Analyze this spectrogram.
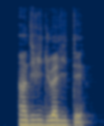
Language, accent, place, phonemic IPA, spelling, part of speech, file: French, France, Lyon, /ɛ̃.di.vi.dɥa.li.te/, individualité, noun, LL-Q150 (fra)-individualité.wav
- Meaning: individuality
